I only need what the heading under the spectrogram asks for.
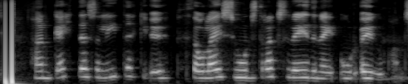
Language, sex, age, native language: Icelandic, female, 18-19, Icelandic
